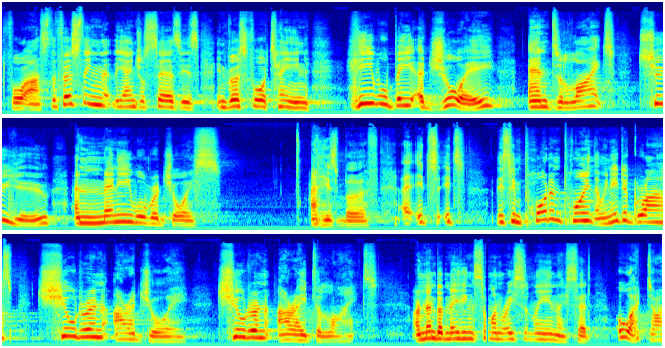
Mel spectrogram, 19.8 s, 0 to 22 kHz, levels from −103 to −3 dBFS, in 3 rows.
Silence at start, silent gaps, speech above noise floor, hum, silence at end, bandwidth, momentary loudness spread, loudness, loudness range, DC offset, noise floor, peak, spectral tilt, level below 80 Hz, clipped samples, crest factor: 0.1 s; none; 41 dB; none; 0 s; 16.5 kHz; 12 LU; -22 LUFS; 5 LU; under 0.1%; -62 dBFS; -2 dBFS; -5 dB/octave; -64 dBFS; under 0.1%; 20 dB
